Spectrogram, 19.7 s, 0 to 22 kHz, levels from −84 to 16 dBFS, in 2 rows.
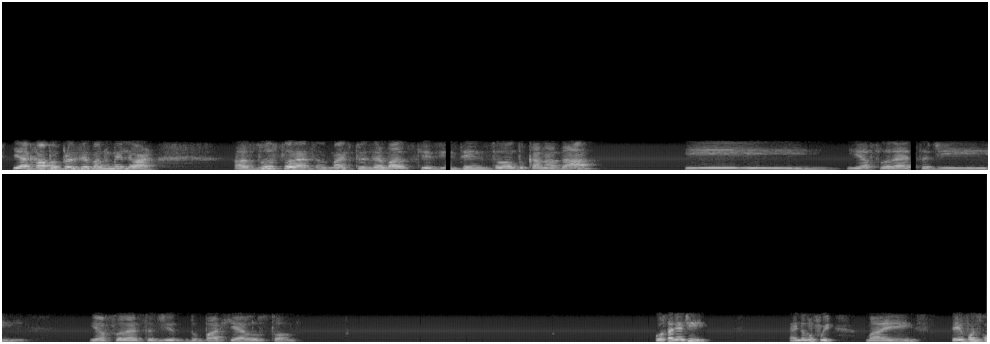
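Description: A steady, raspy mains buzz runs under the speech from start to finish, sitting well below the speech level. It comes from sharp switching spikes leaking in from the 60 Hz supply, twice per cycle, whose harmonics climb into the kilohertz range through the narrow telephone band.

At 4.44 s and again at 9.09 s the speech drops out into dead silence for 60 ms, with hard edges. This is packet loss filled with silence. The receiver played nothing where audio went missing, and each gap fits two lost 30 ms packets.

From 13.26 s to the end, the pace suddenly jumps to 1.78 times normal speed while the pitch stays put, so the speech turns rushed. This is likely a time-stretched section, squeezed by software that kept the pitch by dropping short slices of audio.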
